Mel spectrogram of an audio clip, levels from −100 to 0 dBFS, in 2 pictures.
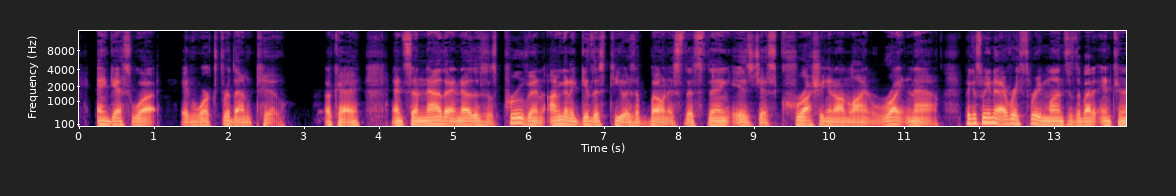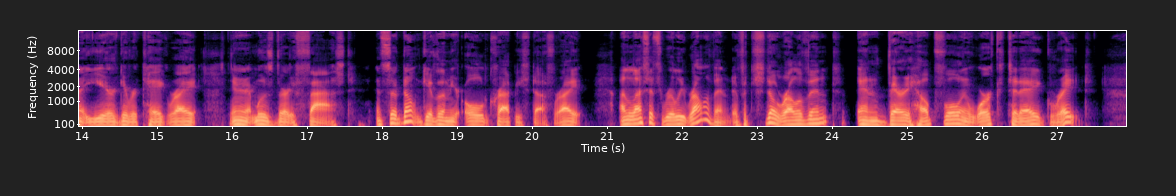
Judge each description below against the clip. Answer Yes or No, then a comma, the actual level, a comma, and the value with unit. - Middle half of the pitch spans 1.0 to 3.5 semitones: Yes, average, 3.0 semitones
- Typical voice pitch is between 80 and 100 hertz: Yes, very low, 95 Hz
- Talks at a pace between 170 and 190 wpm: Yes, average, 175 wpm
